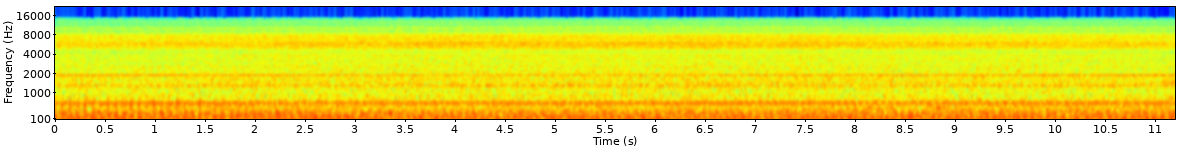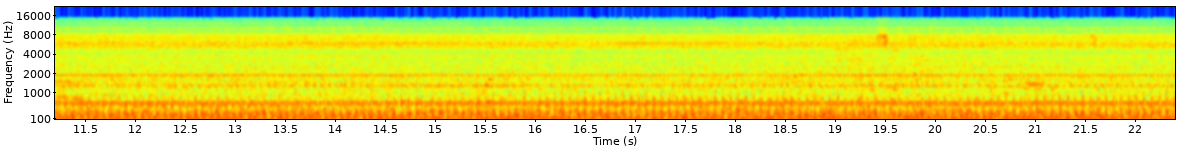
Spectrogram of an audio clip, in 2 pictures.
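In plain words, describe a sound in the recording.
A helicopter's engine and rotor drone loudly and steadily from inside the cabin.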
